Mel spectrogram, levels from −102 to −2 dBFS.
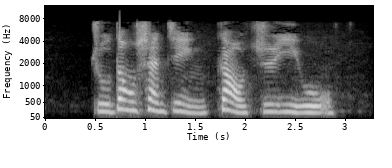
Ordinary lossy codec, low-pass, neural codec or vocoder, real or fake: AAC, 32 kbps; 7.2 kHz; none; real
